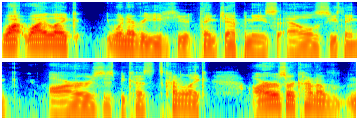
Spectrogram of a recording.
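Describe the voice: The speaker simply reads the text aloud.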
